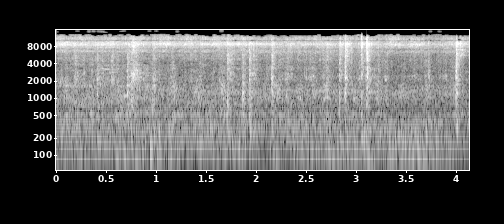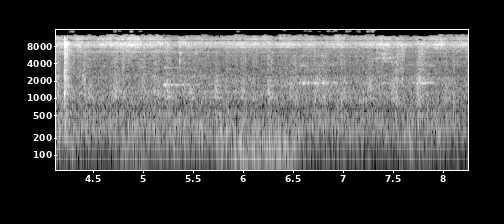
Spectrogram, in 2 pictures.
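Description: Miniature railway train running along its track: a steady low rumble with scattered sharp clicks, easing off a little after about six seconds.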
